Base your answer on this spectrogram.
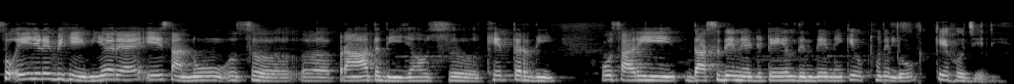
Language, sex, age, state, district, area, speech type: Punjabi, female, 30-45, Punjab, Tarn Taran, urban, spontaneous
